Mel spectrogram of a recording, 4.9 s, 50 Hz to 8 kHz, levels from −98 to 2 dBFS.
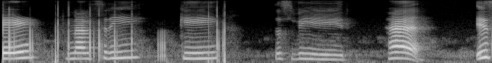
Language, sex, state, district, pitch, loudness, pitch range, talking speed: Hindi, female, Punjab, Fazilka, 265 Hz, -18 LUFS, 255-285 Hz, 75 wpm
